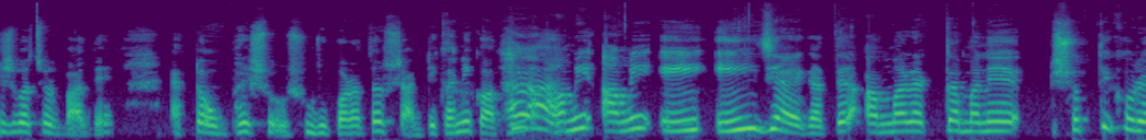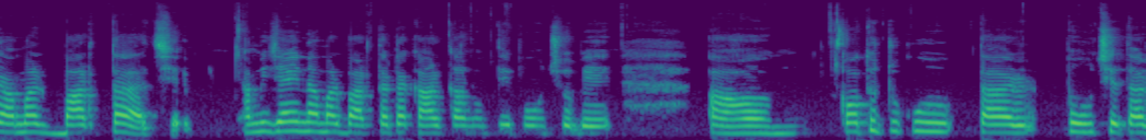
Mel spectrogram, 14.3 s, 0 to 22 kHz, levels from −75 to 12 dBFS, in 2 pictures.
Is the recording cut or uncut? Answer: uncut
